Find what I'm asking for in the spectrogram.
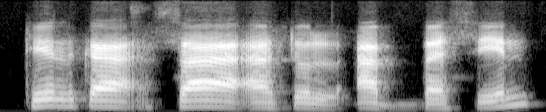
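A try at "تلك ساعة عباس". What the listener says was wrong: Sa'atu, jangan sa'atul ya, sa'atu.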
